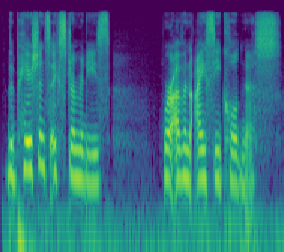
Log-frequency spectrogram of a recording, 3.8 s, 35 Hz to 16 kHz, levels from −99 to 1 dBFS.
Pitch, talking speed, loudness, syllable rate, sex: 215 Hz, 125 wpm, -18 LUFS, 5.3 syllables/s, female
